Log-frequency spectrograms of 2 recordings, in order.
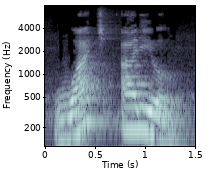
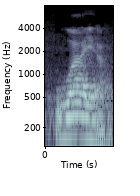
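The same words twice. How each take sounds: First: "What are you" slowly, each word separate; full form. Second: "What are you" squeezed into "whaya", lower; reduction. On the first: Teacher showing the unreduced form first, "What are you" slow and separate. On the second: Teacher showing learners reductions, "What are you" as "whaya". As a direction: run the three words together as "wha-ya". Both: Shown as a demonstration. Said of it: "Ó, reductions".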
